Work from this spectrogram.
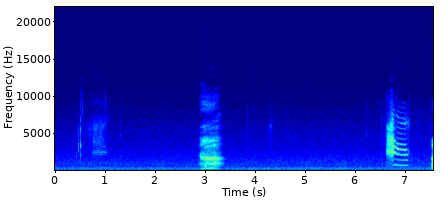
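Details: Pet cat that dislikes sneezing: a faint squeak, a harsh noisy burst, then a clear drawn-out meow falling in pitch, in a quiet indoor room.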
